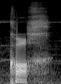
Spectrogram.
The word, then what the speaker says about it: Koch: Well, it's a German-Australian company, so Koch would be the correct pronunciation.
